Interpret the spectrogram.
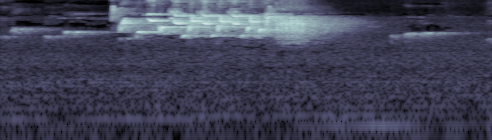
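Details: European goldfinch song meant for training young goldfinches: a short lead-in note, then a loud continuous rush of sparkling high twitters for about a second and a half, fading into a soft trailing note.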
